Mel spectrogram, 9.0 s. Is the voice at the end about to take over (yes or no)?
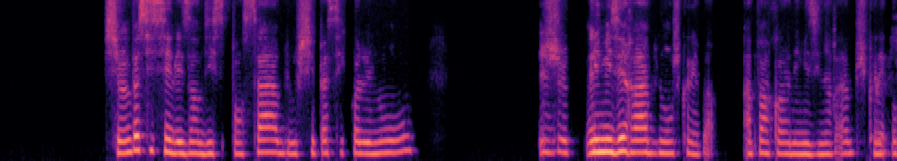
yes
